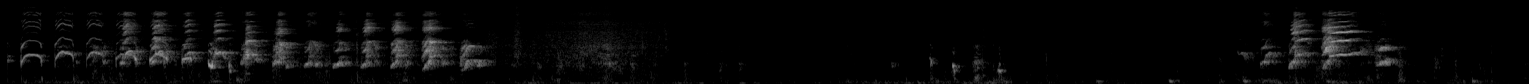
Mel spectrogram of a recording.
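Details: Fluffy male Chow Chow puppy indoors giving a quick run of high, whiny yelps and whimpers for about five seconds, a quiet stretch with faint scattered noises, then a shorter burst of squeaky whines near the end.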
